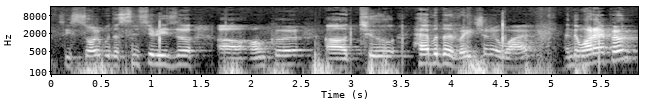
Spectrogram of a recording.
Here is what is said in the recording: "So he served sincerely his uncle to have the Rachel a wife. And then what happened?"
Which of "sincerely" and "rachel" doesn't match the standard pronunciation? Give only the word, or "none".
sincerely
